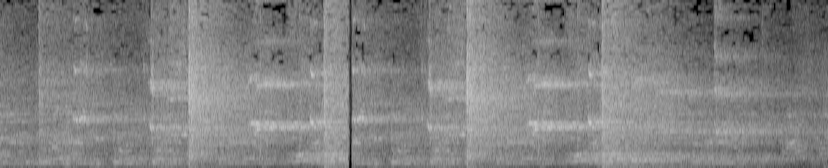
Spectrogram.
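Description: Badminton rally: rackets striking the shuttlecock about once a second, with short squeaks of court shoes on the floor between the strikes.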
